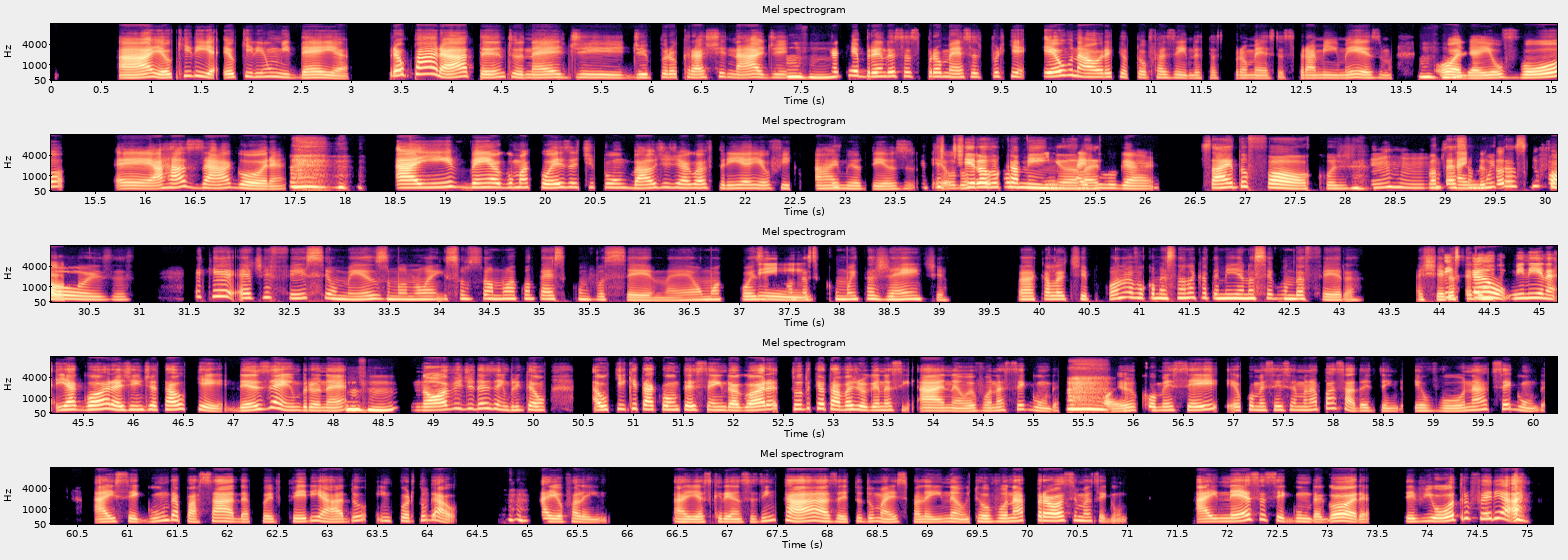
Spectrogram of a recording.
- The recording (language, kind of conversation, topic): Portuguese, advice, Como você se sente quando quebra pequenas promessas que faz a si mesmo?
- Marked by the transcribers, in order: chuckle; chuckle; tapping; chuckle; chuckle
